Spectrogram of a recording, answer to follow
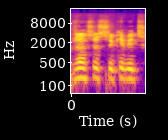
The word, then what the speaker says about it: Brzęczyszczykiewicz: Brzęczyszczykiewicz, Chrząszczyszowoszyce, powiat Łękołody.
